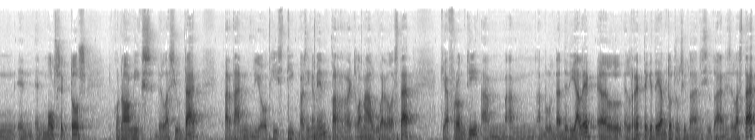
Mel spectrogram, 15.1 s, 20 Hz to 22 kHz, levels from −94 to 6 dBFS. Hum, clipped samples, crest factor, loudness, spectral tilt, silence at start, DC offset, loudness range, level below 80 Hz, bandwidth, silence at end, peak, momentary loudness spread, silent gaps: none; under 0.1%; 22 dB; -23 LUFS; -7.5 dB/octave; 0 s; under 0.1%; 3 LU; -34 dBFS; 16 kHz; 0 s; 0 dBFS; 10 LU; none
